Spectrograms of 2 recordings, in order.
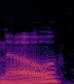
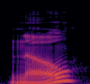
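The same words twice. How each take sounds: First: "No?" rising sharply high, as if asking; question inflection. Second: Said in the usual way. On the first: Shown as a demonstration. Coach showing a child's lie: "No?" pitched sharply up like a question. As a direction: say "No?" with a big upward lift, unsure. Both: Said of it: "Like, they're asking".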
